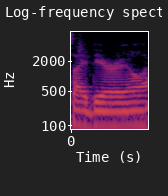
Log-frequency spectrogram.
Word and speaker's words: sidereal: I think it's pronounced sidereal. That's how I've always heard it.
